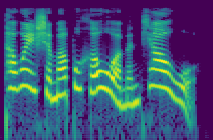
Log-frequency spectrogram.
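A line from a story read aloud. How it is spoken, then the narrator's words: Angry girl yelling. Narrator (Chinese): 一个女孩愤怒的嚷嚷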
